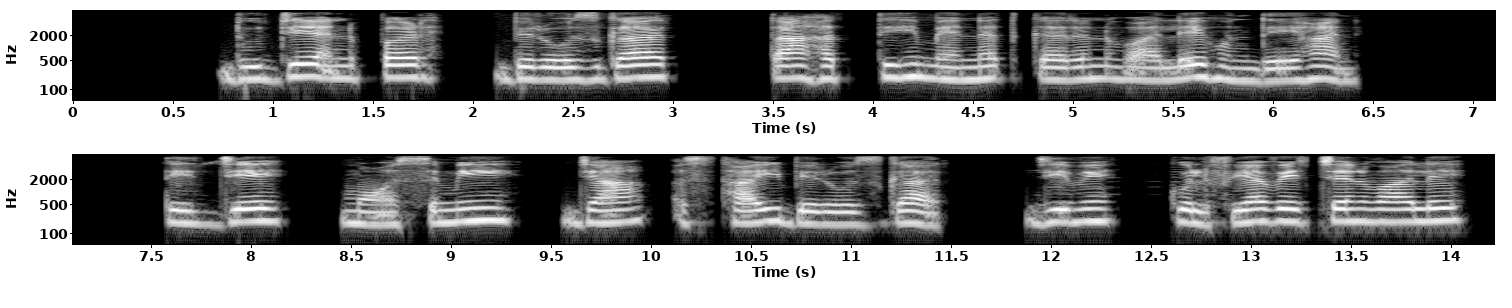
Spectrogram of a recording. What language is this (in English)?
Punjabi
